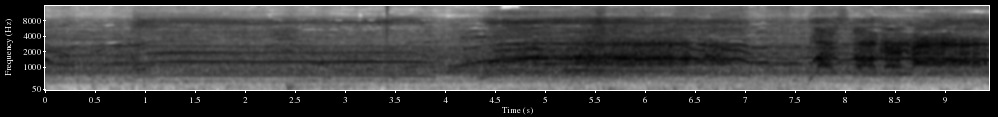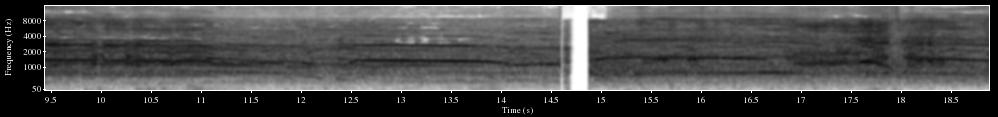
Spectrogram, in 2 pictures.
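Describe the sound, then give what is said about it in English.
A large stadium crowd roars and cheers continuously right after the Chiefs won on Sunday night, with excited screams and shouts rising and falling over a steady wall of noise, briefly cutting out before resuming. “Had I been in the crowd, and a little champagne dropped on me in the midst of a celebration”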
